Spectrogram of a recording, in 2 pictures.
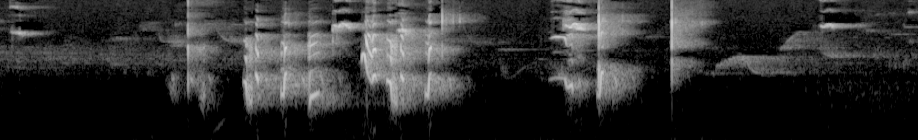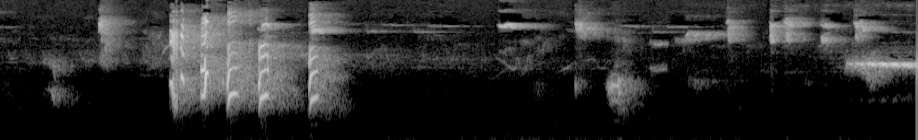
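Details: Crimson rosella, an Australian parrot, producing groups of quick raspy chattering notes in bursts, with quieter scattered high chirps between them and a brief whistle at the end.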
